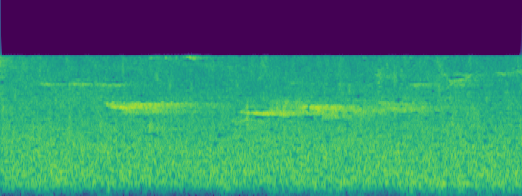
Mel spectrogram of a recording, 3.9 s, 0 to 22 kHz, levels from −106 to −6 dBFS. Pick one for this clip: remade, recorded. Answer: remade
